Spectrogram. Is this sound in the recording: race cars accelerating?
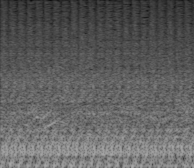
no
